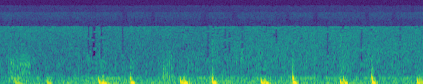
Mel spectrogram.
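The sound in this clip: A pounding heartbeat sound effect, made of low, muffled double thuds that repeat in a steady, fairly quick rhythm over a soft hum.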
